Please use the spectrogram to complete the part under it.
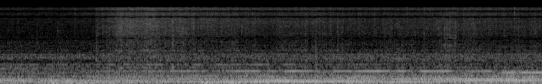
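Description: Steaks sizzle and hiss on a hot grill.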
